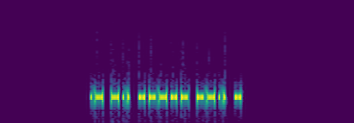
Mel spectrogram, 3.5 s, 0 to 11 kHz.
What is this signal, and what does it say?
Morse code, heard as a keyed tone, about 46 wpm, 700 Hz. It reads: AD0ZT
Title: USA Call Signs - 5 Characters - 6x Character Spacing - 45wpm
